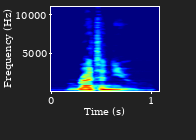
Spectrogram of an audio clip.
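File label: "retinue", US English; pronunciations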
